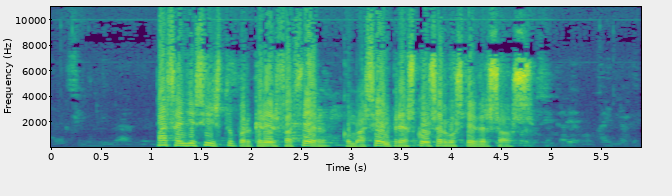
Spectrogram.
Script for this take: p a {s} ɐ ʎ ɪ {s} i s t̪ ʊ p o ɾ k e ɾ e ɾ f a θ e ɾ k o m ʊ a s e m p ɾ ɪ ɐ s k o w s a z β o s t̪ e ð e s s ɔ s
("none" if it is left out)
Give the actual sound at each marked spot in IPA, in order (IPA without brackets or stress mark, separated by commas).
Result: s, s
